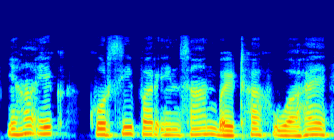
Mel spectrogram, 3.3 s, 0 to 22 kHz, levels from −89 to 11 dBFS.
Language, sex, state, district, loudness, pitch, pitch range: Hindi, male, Jharkhand, Ranchi, -15 LUFS, 165 Hz, 155-175 Hz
